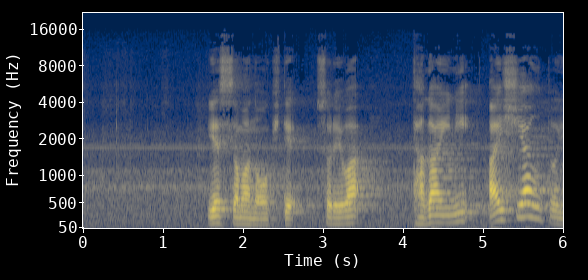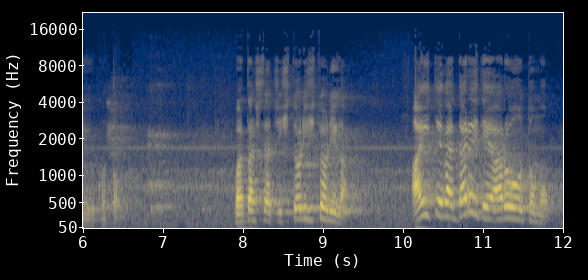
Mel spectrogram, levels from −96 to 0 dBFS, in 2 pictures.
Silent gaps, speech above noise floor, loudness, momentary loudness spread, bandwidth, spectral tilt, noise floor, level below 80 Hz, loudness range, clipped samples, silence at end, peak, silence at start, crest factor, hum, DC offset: none; 24 dB; -21 LUFS; 21 LU; 12 kHz; -4.5 dB/octave; -45 dBFS; -64 dBFS; 4 LU; under 0.1%; 0 s; 0 dBFS; 0.1 s; 22 dB; none; under 0.1%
